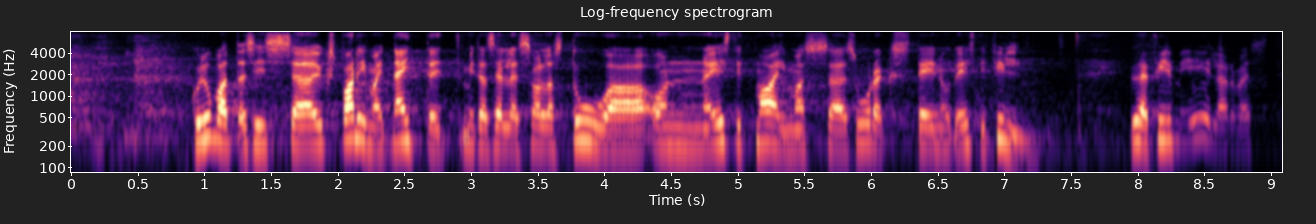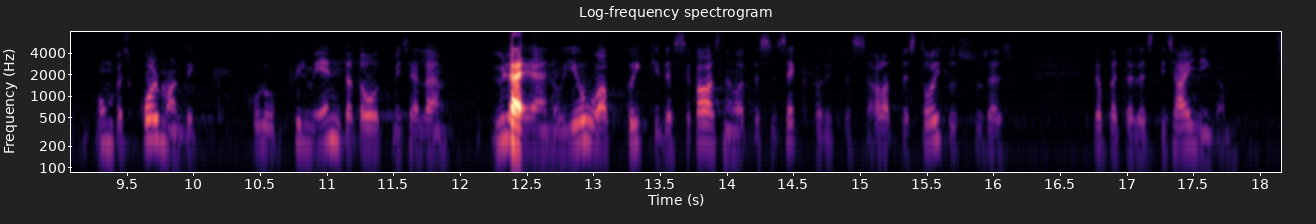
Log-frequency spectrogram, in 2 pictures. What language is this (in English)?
Estonian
